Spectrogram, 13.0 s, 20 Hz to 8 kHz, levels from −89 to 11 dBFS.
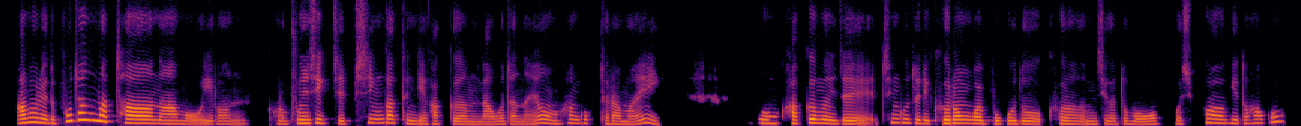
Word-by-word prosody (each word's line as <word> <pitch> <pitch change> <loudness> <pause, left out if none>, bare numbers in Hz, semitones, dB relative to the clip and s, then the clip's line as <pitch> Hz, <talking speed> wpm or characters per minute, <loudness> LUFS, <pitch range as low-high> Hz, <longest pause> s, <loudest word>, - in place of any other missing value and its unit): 아무래도 250 -1 +4
포장마차나 245 - +5
뭐 95 - -4
이런 180 - -7 0.2
그런 180 -5 -9
분식집 220 -4 -1
신 250 -4 -4
같은 235 -5 -1
게 180 - -4
가끔 175 -2 -5
나오잖아요, 175 +6 -4
한국 225 -1 -6
드라마에. 180 +4 -4 1.0
뭐 220 -2 -1
가끔은 225 0 +3
이제 195 -1 0
친구들이 245 -6 -3
그런 220 +2 +4
걸 210 -1 +5
보고도 185 -2 -1
그런 185 -3 -3
음식을 175 0 -7
또 180 - -6
먹어보고 175 +2 -4
싶어 235 +5 -2
하기도 220 -1 -4
하고 235 +9 -4
210 Hz, 310 characters per minute, -20 LUFS, 180-235 Hz, 1.0 s, 포장마차나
